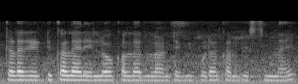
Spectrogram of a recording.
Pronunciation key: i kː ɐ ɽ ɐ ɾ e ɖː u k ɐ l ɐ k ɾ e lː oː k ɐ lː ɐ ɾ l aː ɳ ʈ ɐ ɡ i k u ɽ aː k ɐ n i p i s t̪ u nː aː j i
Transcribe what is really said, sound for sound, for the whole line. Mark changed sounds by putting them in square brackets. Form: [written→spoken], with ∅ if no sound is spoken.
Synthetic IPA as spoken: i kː ɐ ɽ ɐ ɾ e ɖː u k ɐ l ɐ [k→∅] ɾ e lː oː k ɐ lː ɐ ɾ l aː ɳ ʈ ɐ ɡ i k [u→uː] ɽ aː k ɐ n i p i s t̪ u nː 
